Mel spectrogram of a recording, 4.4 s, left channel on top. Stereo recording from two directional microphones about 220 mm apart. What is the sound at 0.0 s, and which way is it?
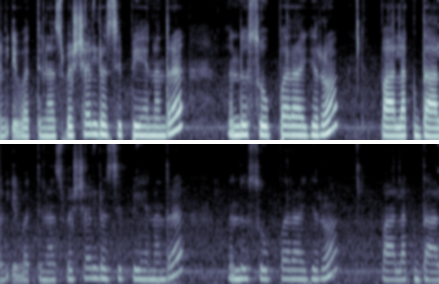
A woman's voice, 40° left (ahead or behind).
